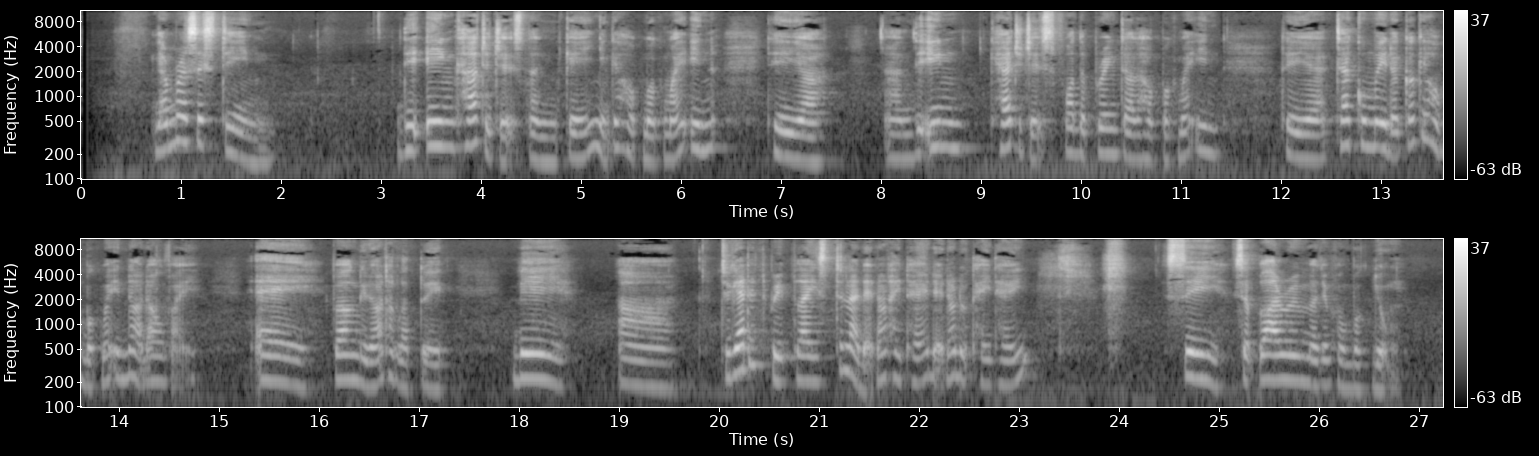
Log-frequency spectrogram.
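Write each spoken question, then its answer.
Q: Thì Takumi đã có cái hộp mực máy in đó ở đâu vậy?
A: C: Supply room là trong phòng vật dụng.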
